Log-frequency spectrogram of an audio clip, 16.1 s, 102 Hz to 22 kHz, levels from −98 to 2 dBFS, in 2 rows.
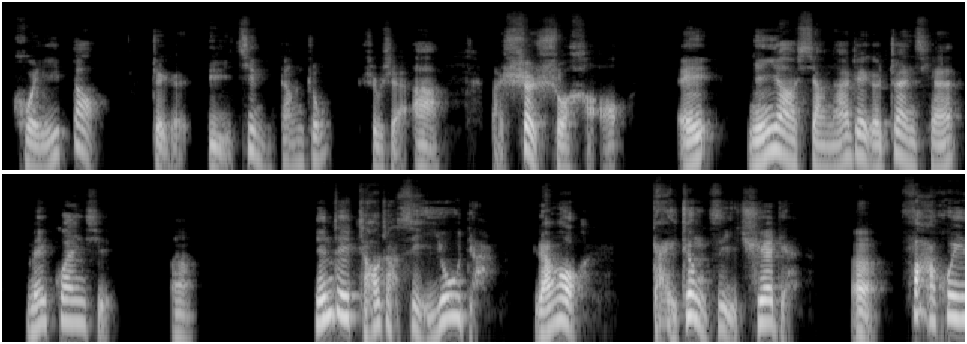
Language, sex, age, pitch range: Chinese, male, 50-69, 140-215 Hz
